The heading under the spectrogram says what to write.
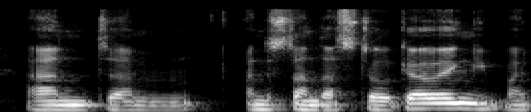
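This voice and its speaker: Speaking at a moderate pace, this man has a dark, mellow tone, a Welsh accent and ordinary pitch variation. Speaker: psychiatrist and clinical researcher. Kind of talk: lecture. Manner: hesitant, many fillers.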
